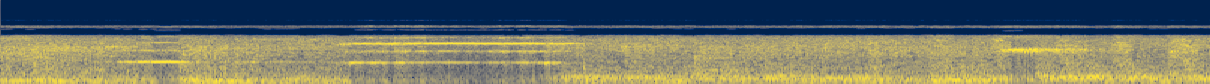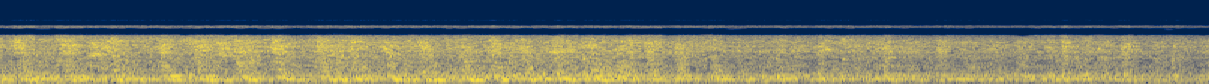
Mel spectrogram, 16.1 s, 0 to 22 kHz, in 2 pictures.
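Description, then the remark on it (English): A steam train pulls out of Paddington station amid loud, steady rumbling and rattling, with a brief whistle sounding early on, then a continuous rhythmic chugging and clatter that carries on to the end. “we shall meet at the 10:30 train from Paris”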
